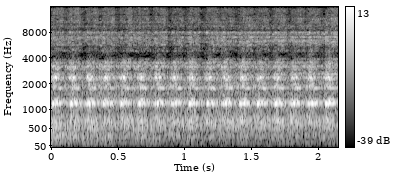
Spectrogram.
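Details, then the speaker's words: Honda CB400 cylinder rebore to 0.75 oversize (71.25 mm) after sand ingestion; quick, even ticking hum about seven pulses a second, no chatter or squeal, leaving only cast-iron dust: normal, clean boring bar cut. "Não vai dar para enxergar nada enquanto ela não terminar o serviço. Barulhinho tá indo bem, né?"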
